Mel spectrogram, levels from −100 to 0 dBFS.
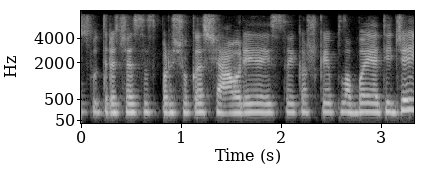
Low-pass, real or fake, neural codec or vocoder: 7.2 kHz; real; none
